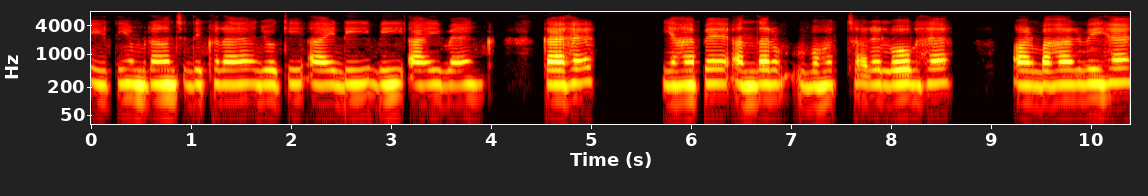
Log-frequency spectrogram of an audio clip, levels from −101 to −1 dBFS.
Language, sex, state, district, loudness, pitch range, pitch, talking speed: Hindi, female, Bihar, Sitamarhi, -26 LUFS, 225-235 Hz, 230 Hz, 125 wpm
